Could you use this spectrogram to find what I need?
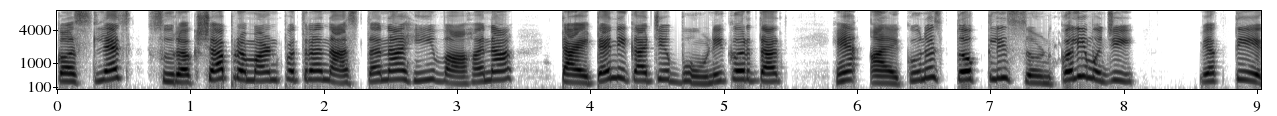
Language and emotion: Goan Konkani, angry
